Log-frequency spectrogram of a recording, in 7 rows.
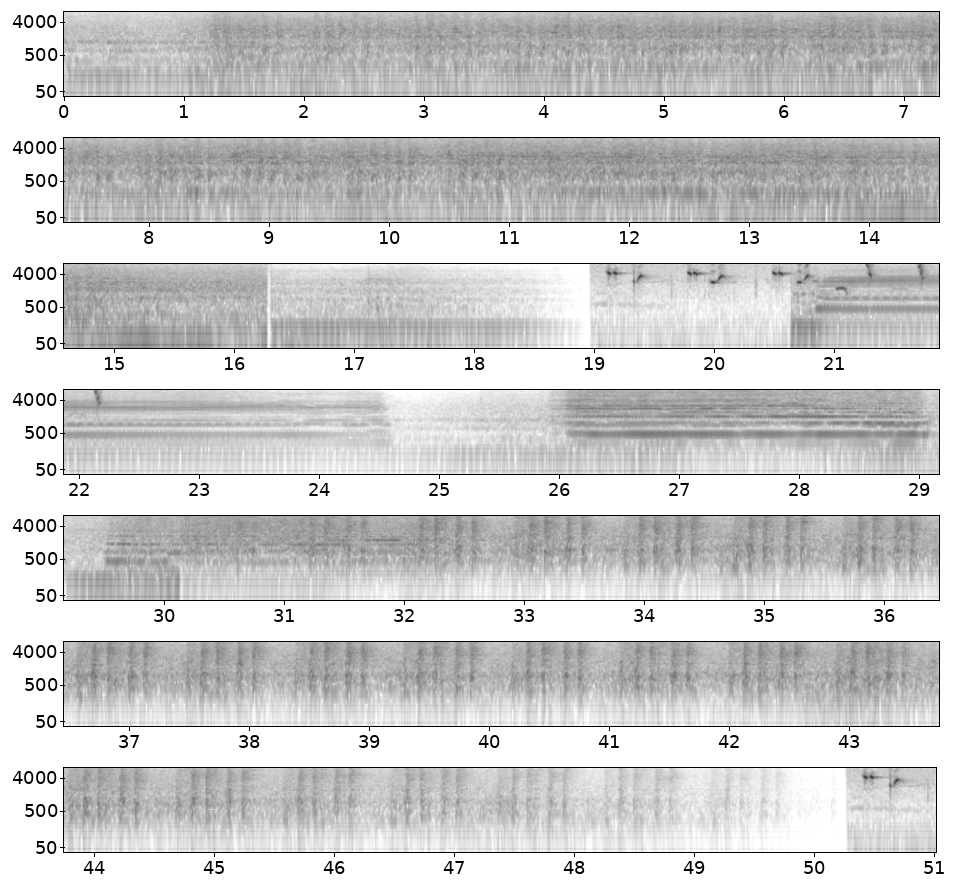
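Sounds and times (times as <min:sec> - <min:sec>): multi-tone train horn: 0:00.0 - 0:02.0, 0:20.8 - 0:32.9
train rolling noise: 0:00.0 - 0:18.4, 0:19.0 - 0:22.4, 0:27.8 - 0:51.0
loud sharp clicks: 0:19.1 - 0:21.4.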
